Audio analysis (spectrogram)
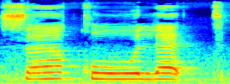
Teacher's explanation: Huruf qaf yang tebal ni bukan ku, huruf qaf tebal saqulat.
